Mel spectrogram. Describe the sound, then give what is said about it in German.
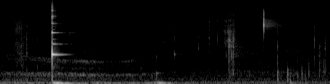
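A single bright clink of glasses during a toast rings out clearly, its tone lingering briefly, followed by a few quieter clinks and small handling noises. “Prost. Prost.”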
